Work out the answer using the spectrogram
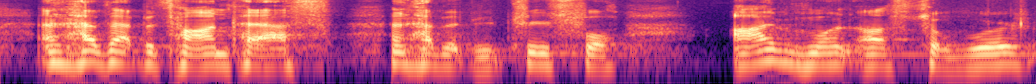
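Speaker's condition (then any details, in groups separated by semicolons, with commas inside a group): Tongue cancer surgery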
